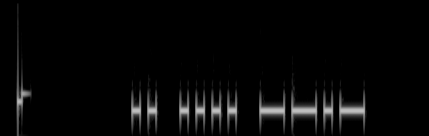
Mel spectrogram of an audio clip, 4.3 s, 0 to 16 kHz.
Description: Morse code, heard as a keyed tone, about 15 wpm, 700 Hz. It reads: IHQ
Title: USA Call Sign Postfixes - 3 Letters 15wpm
